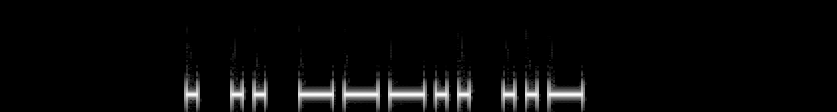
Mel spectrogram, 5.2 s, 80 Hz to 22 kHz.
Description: Morse code, heard as a keyed tone, about 17 wpm, 700 Hz. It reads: EI8U
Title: DXCC-100 Call Signs - 4 Characters - Repeated 2x - 17wpm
